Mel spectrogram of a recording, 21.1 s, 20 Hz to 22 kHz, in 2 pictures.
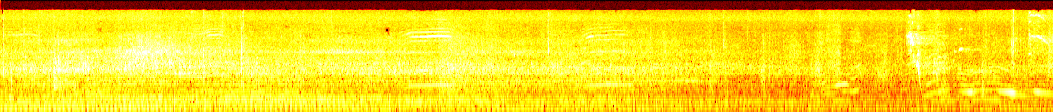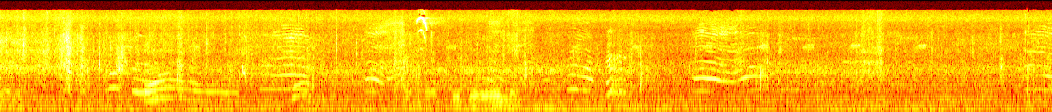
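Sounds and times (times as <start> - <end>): monkey squeaking: 1.5 - 2.9, 3.6 - 7.3, 8.1 - 18.4, 20.8 - 21.0.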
